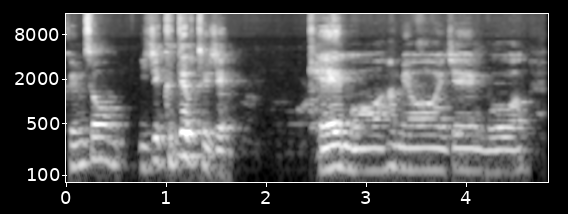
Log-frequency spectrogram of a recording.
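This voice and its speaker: A man's voice: medium pitch, takes it slowly, a little hiss or hum. A young man preaching a sermon as pastor, telling a personal story and acting out a heated argument. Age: young adult. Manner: animated, acts out quoted arguments in raised voice. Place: church sanctuary. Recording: echoey church hall.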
